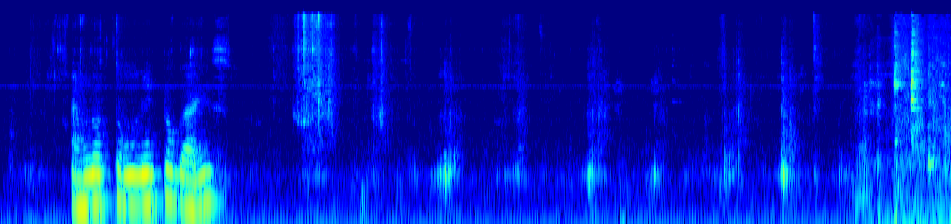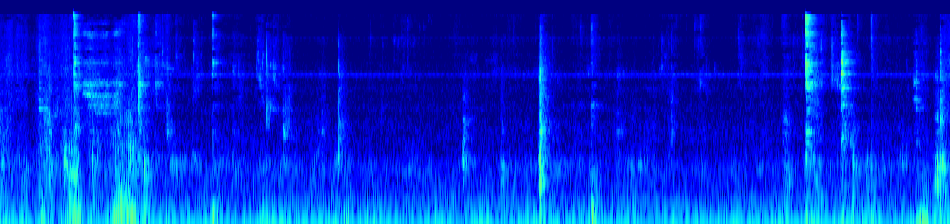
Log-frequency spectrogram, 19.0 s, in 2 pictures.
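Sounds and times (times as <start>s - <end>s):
crunching crispy fried fish: 2.7s - 8.1s.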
